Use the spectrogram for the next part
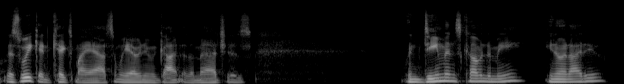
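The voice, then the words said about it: Hoarse, strained, worn-out voice. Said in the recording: “my voice is just ruined. I can barely talk.”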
